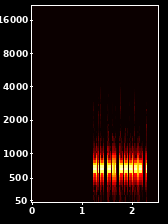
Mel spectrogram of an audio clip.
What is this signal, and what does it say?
Morse code, heard as a keyed tone, about 48 wpm, 700 Hz. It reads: KD0E
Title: USA Call Signs - 3x Character Spacing - 50wpm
